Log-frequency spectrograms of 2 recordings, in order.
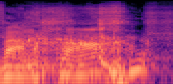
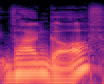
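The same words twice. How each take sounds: First: The name is said with a Dutch pronunciation. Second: The name is said with an English pronunciation. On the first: The speaker calls it right. "when you're Dutch, it's like" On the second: The speaker calls it wrong. "They don't even know what you're saying"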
